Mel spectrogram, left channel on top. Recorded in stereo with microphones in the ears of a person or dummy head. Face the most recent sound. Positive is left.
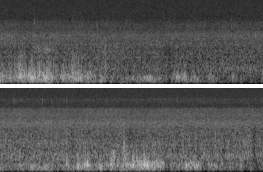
No sound to turn to.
